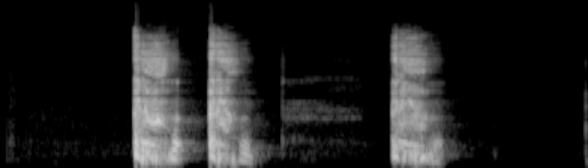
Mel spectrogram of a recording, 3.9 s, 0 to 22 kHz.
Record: {"three_cough_length": "3.9 s", "three_cough_amplitude": 32767, "three_cough_signal_mean_std_ratio": 0.34, "survey_phase": "beta (2021-08-13 to 2022-03-07)", "age": "18-44", "gender": "Male", "wearing_mask": "No", "symptom_cough_any": true, "symptom_new_continuous_cough": true, "symptom_sore_throat": true, "symptom_onset": "3 days", "smoker_status": "Never smoked", "respiratory_condition_asthma": false, "respiratory_condition_other": false, "recruitment_source": "Test and Trace", "submission_delay": "2 days", "covid_test_result": "Positive", "covid_test_method": "RT-qPCR", "covid_ct_value": 18.2, "covid_ct_gene": "N gene", "covid_ct_mean": 19.1, "covid_viral_load": "560000 copies/ml", "covid_viral_load_category": "Low viral load (10K-1M copies/ml)"}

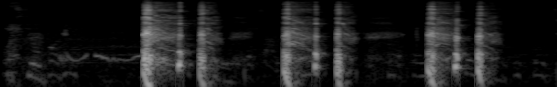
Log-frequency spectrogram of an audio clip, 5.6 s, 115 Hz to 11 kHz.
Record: {"three_cough_length": "5.6 s", "three_cough_amplitude": 26576, "three_cough_signal_mean_std_ratio": 0.29, "survey_phase": "beta (2021-08-13 to 2022-03-07)", "age": "18-44", "gender": "Female", "wearing_mask": "No", "symptom_none": true, "smoker_status": "Ex-smoker", "respiratory_condition_asthma": false, "respiratory_condition_other": false, "recruitment_source": "REACT", "submission_delay": "1 day", "covid_test_result": "Negative", "covid_test_method": "RT-qPCR", "influenza_a_test_result": "Negative", "influenza_b_test_result": "Negative"}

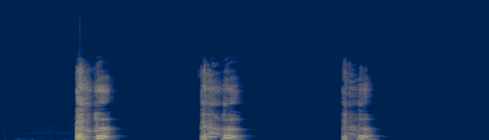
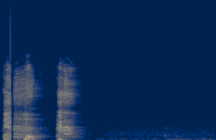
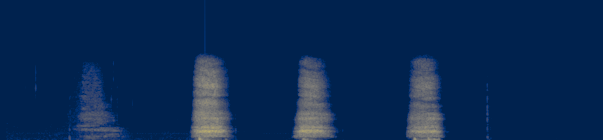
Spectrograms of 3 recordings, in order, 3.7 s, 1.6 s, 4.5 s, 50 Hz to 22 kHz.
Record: {"three_cough_length": "3.7 s", "three_cough_amplitude": 29718, "three_cough_signal_mean_std_ratio": 0.3, "cough_length": "1.6 s", "cough_amplitude": 10674, "cough_signal_mean_std_ratio": 0.34, "exhalation_length": "4.5 s", "exhalation_amplitude": 28247, "exhalation_signal_mean_std_ratio": 0.3, "survey_phase": "beta (2021-08-13 to 2022-03-07)", "age": "18-44", "gender": "Female", "wearing_mask": "No", "symptom_none": true, "smoker_status": "Never smoked", "respiratory_condition_asthma": false, "respiratory_condition_other": false, "recruitment_source": "REACT", "submission_delay": "4 days", "covid_test_result": "Negative", "covid_test_method": "RT-qPCR"}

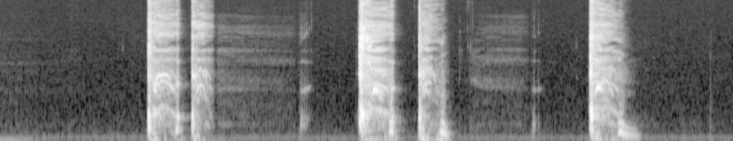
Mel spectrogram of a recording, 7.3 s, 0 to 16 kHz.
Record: {"cough_length": "7.3 s", "cough_amplitude": 17371, "cough_signal_mean_std_ratio": 0.24, "survey_phase": "alpha (2021-03-01 to 2021-08-12)", "age": "45-64", "gender": "Female", "wearing_mask": "No", "symptom_fatigue": true, "symptom_onset": "12 days", "smoker_status": "Never smoked", "respiratory_condition_asthma": true, "respiratory_condition_other": false, "recruitment_source": "REACT", "submission_delay": "2 days", "covid_test_result": "Negative", "covid_test_method": "RT-qPCR"}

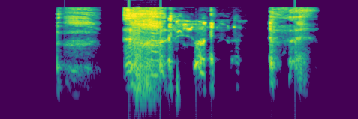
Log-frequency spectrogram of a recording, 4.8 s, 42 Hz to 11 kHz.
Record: {"three_cough_length": "4.8 s", "three_cough_amplitude": 31820, "three_cough_signal_mean_std_ratio": 0.45, "survey_phase": "alpha (2021-03-01 to 2021-08-12)", "age": "45-64", "gender": "Male", "wearing_mask": "No", "symptom_cough_any": true, "symptom_new_continuous_cough": true, "symptom_shortness_of_breath": true, "symptom_fatigue": true, "symptom_fever_high_temperature": true, "symptom_headache": true, "symptom_onset": "3 days", "smoker_status": "Ex-smoker", "respiratory_condition_asthma": false, "respiratory_condition_other": false, "recruitment_source": "Test and Trace", "submission_delay": "1 day", "covid_test_result": "Positive", "covid_test_method": "RT-qPCR", "covid_ct_value": 15.8, "covid_ct_gene": "N gene", "covid_ct_mean": 16.0, "covid_viral_load": "5500000 copies/ml", "covid_viral_load_category": "High viral load (>1M copies/ml)"}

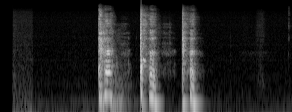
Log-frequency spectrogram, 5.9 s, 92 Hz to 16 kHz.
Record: {"three_cough_length": "5.9 s", "three_cough_amplitude": 26027, "three_cough_signal_mean_std_ratio": 0.35, "survey_phase": "beta (2021-08-13 to 2022-03-07)", "age": "65+", "gender": "Male", "wearing_mask": "No", "symptom_cough_any": true, "smoker_status": "Never smoked", "respiratory_condition_asthma": false, "respiratory_condition_other": false, "recruitment_source": "REACT", "submission_delay": "1 day", "covid_test_result": "Negative", "covid_test_method": "RT-qPCR", "influenza_a_test_result": "Unknown/Void", "influenza_b_test_result": "Unknown/Void"}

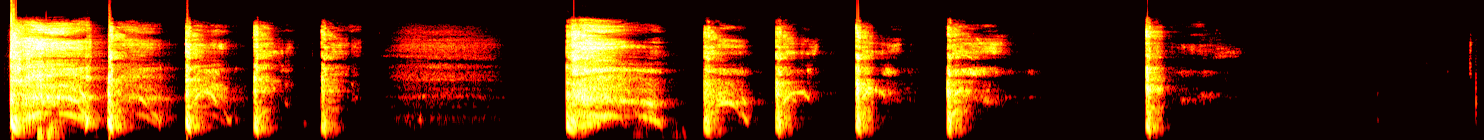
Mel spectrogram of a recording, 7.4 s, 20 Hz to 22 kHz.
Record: {"cough_length": "7.4 s", "cough_amplitude": 32768, "cough_signal_mean_std_ratio": 0.29, "survey_phase": "beta (2021-08-13 to 2022-03-07)", "age": "65+", "gender": "Male", "wearing_mask": "No", "symptom_new_continuous_cough": true, "symptom_runny_or_blocked_nose": true, "symptom_shortness_of_breath": true, "symptom_fatigue": true, "symptom_fever_high_temperature": true, "symptom_headache": true, "symptom_onset": "5 days", "smoker_status": "Never smoked", "respiratory_condition_asthma": false, "respiratory_condition_other": false, "recruitment_source": "Test and Trace", "submission_delay": "2 days", "covid_test_result": "Positive", "covid_test_method": "RT-qPCR"}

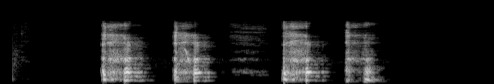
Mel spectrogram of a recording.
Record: {"three_cough_length": "4.9 s", "three_cough_amplitude": 29597, "three_cough_signal_mean_std_ratio": 0.38, "survey_phase": "beta (2021-08-13 to 2022-03-07)", "age": "45-64", "gender": "Male", "wearing_mask": "No", "symptom_none": true, "smoker_status": "Ex-smoker", "respiratory_condition_asthma": false, "respiratory_condition_other": false, "recruitment_source": "REACT", "submission_delay": "1 day", "covid_test_result": "Negative", "covid_test_method": "RT-qPCR", "influenza_a_test_result": "Negative", "influenza_b_test_result": "Negative"}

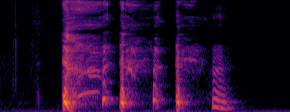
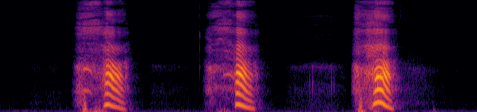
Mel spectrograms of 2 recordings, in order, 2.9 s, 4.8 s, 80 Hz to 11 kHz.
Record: {"three_cough_length": "2.9 s", "three_cough_amplitude": 7065, "three_cough_signal_mean_std_ratio": 0.33, "exhalation_length": "4.8 s", "exhalation_amplitude": 18148, "exhalation_signal_mean_std_ratio": 0.3, "survey_phase": "alpha (2021-03-01 to 2021-08-12)", "age": "18-44", "gender": "Female", "wearing_mask": "No", "symptom_cough_any": true, "symptom_shortness_of_breath": true, "symptom_onset": "12 days", "smoker_status": "Ex-smoker", "respiratory_condition_asthma": true, "respiratory_condition_other": false, "recruitment_source": "REACT", "submission_delay": "1 day", "covid_test_result": "Negative", "covid_test_method": "RT-qPCR"}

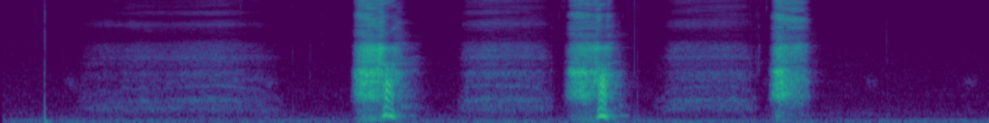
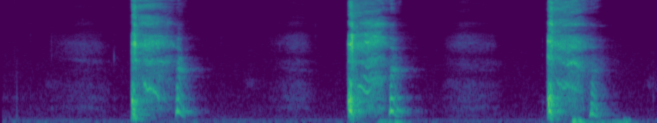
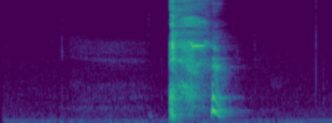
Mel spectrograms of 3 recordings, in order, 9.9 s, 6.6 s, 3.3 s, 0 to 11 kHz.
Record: {"exhalation_length": "9.9 s", "exhalation_amplitude": 2101, "exhalation_signal_mean_std_ratio": 0.3, "three_cough_length": "6.6 s", "three_cough_amplitude": 7498, "three_cough_signal_mean_std_ratio": 0.31, "cough_length": "3.3 s", "cough_amplitude": 4720, "cough_signal_mean_std_ratio": 0.3, "survey_phase": "beta (2021-08-13 to 2022-03-07)", "age": "45-64", "gender": "Female", "wearing_mask": "No", "symptom_cough_any": true, "symptom_runny_or_blocked_nose": true, "symptom_shortness_of_breath": true, "symptom_sore_throat": true, "symptom_fatigue": true, "symptom_change_to_sense_of_smell_or_taste": true, "symptom_loss_of_taste": true, "symptom_onset": "2 days", "smoker_status": "Never smoked", "respiratory_condition_asthma": false, "respiratory_condition_other": false, "recruitment_source": "Test and Trace", "submission_delay": "1 day", "covid_test_result": "Positive", "covid_test_method": "RT-qPCR", "covid_ct_value": 19.1, "covid_ct_gene": "ORF1ab gene", "covid_ct_mean": 19.6, "covid_viral_load": "370000 copies/ml", "covid_viral_load_category": "Low viral load (10K-1M copies/ml)"}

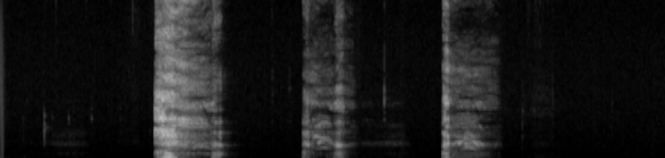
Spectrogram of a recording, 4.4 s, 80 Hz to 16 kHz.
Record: {"three_cough_length": "4.4 s", "three_cough_amplitude": 9227, "three_cough_signal_mean_std_ratio": 0.22, "survey_phase": "alpha (2021-03-01 to 2021-08-12)", "age": "65+", "gender": "Female", "wearing_mask": "No", "symptom_none": true, "symptom_onset": "12 days", "smoker_status": "Never smoked", "respiratory_condition_asthma": false, "respiratory_condition_other": false, "recruitment_source": "REACT", "submission_delay": "1 day", "covid_test_result": "Negative", "covid_test_method": "RT-qPCR"}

